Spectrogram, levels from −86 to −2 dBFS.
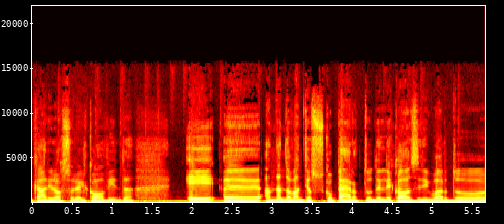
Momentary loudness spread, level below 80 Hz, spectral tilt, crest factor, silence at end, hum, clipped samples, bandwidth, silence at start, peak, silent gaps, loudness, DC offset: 8 LU; -30 dBFS; -6 dB/octave; 10 dB; 0 s; none; under 0.1%; 14 kHz; 0 s; -2 dBFS; none; -12 LUFS; under 0.1%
